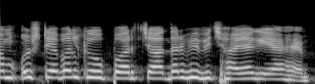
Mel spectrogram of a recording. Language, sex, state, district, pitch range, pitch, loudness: Hindi, female, Jharkhand, Palamu, 265-315 Hz, 290 Hz, -13 LUFS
